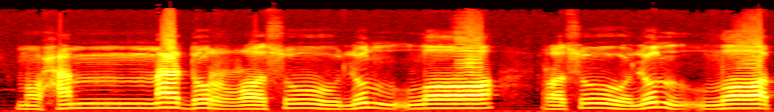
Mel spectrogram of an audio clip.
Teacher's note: پہلے لام باریک پڑھا جا رہا ہے اور دوسرا لام بولڈ ساؤنڈ ہوگا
